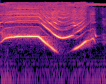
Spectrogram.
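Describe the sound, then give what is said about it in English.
A slide whistle plays a single sustained tone, then glides down smoothly and swoops back up in pitch, fairly loud, with no voices over it. “Oh, it's a slide whistle.”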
